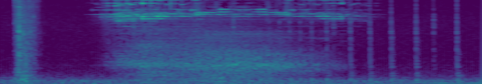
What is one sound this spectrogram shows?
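A shimmering, sparkling whoosh rises and fades away.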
